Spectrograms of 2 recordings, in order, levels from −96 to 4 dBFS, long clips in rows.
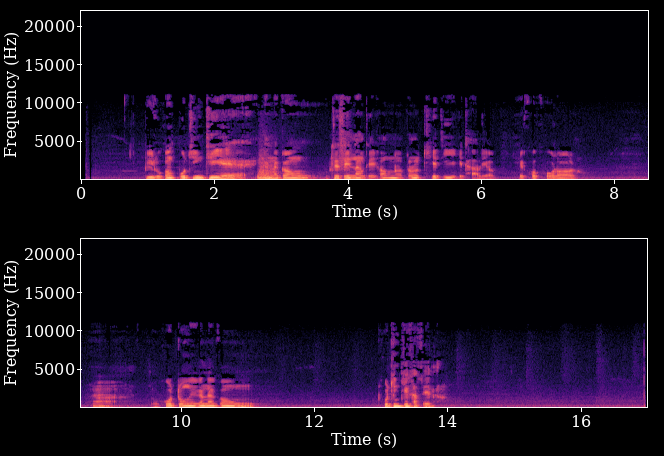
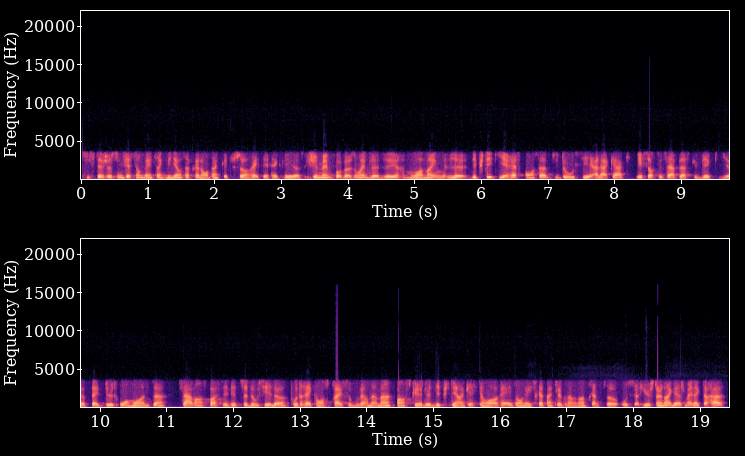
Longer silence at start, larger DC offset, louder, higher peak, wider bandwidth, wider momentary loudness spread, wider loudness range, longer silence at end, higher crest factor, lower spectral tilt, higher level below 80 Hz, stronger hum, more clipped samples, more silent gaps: first, 0.95 s vs 0.1 s; neither; second, -21 LUFS vs -18 LUFS; second, -4 dBFS vs 0 dBFS; first, 11.5 kHz vs 3.7 kHz; first, 17 LU vs 5 LU; first, 11 LU vs 2 LU; first, 3.05 s vs 0.1 s; about the same, 20 dB vs 16 dB; second, -7.5 dB/octave vs -9 dB/octave; first, -50 dBFS vs -70 dBFS; neither; neither; neither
